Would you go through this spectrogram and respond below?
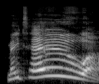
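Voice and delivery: high, loud burst of agreement; excited. Real, not acted. To a chat viewer from Appalachia, a loud excited agreement. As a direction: jump in eagerly.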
